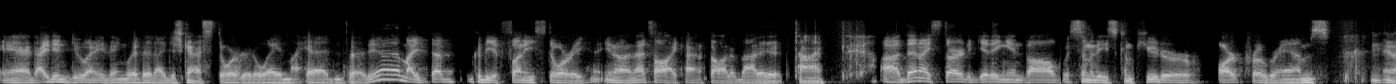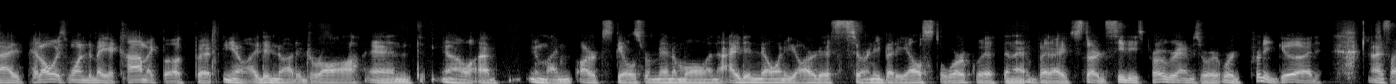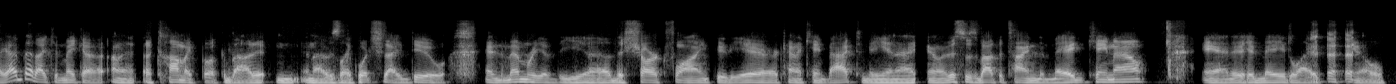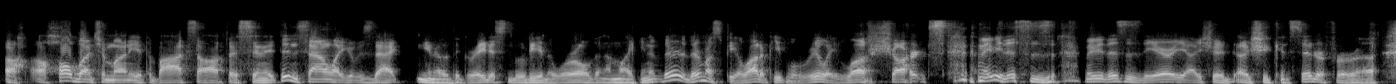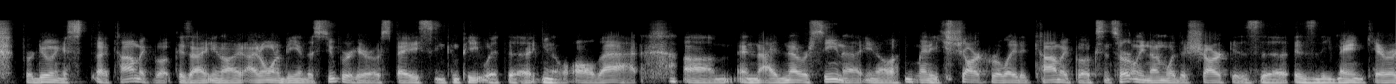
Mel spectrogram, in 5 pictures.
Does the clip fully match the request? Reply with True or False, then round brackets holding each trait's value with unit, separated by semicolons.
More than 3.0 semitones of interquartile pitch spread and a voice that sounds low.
True (3.7 semitones; 90 Hz)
